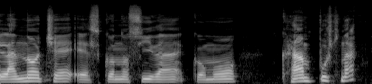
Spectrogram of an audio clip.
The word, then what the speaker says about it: Krampusnacht: lo googleé y busqué en alemán cómo se dice esto y se dice así. Krampusnacht. Otra vez. Krampusnacht. Así se dice.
